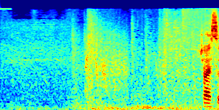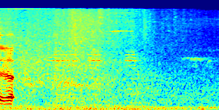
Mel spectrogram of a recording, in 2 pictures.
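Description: A vehicle engine rumbles as it drives over rough ground.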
